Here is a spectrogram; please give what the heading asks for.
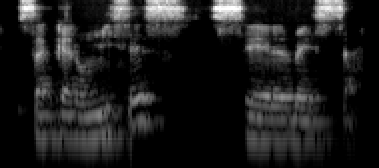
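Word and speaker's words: Saccharomyces cerevisiae: escribe como a ver vamos a este sí sacares cerveza así se pronuncia sí aunque di ahí servicie es es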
